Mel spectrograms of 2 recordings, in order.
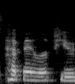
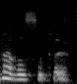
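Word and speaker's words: Pepé Le Pew: So, oh, it is Pepe Le Pew, not Pebbles. I just love Pebbles Le Pew.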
